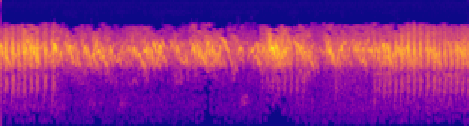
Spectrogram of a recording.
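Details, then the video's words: Flock of sparrows in a lure recording for trapping: fast, shrill chirps pile up into a continuous squeaky chatter that swells and eases in waves. "tiếng chim sẻ"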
